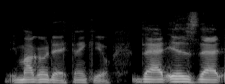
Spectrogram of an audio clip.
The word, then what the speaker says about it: Imago Dei: And I think that, and I don't know if I'm pronouncing this correctly, I should know this, but it's the Imago Dei. Imago Dei. Imago Dei, thank you.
